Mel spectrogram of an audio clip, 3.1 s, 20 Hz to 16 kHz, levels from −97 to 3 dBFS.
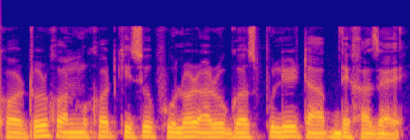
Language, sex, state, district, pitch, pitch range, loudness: Assamese, male, Assam, Kamrup Metropolitan, 115 Hz, 110-125 Hz, -13 LUFS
